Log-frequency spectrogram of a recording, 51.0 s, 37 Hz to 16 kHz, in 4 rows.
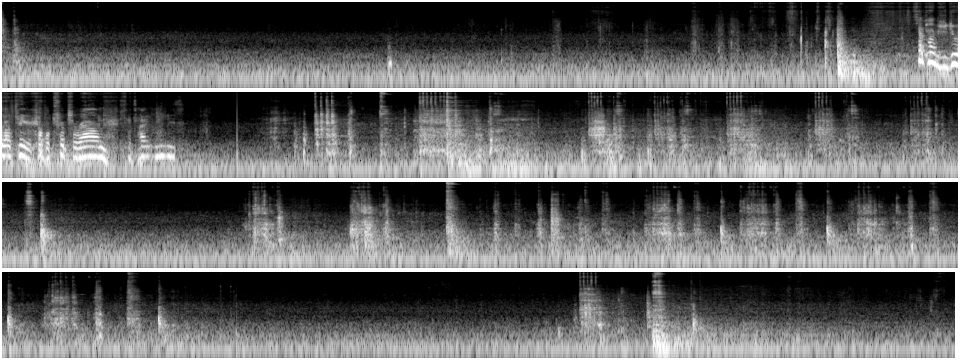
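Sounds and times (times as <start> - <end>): steady low hum: 0.5 - 16.6.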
